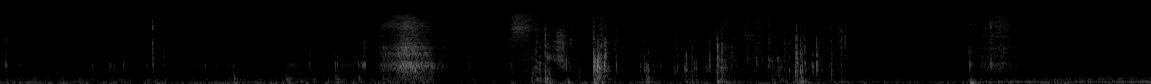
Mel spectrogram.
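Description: Planner pages being handled and turned: a series of brief paper rustles and swishes, the loudest about four seconds in, with light clicks and taps of paper and fingers between them.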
